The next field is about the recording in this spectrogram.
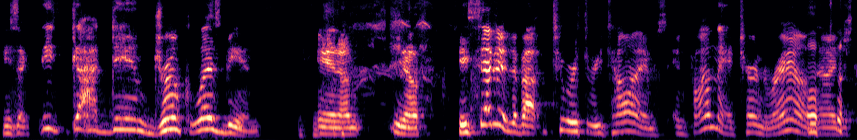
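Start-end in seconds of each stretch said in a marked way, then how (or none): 0.4-2.6 drawn-out mock holler of an old fisherman, slow; slow, hammed-up grumbling yell; imitating an old Kentucky angler yelling slowly; mock yelling old guy. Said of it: "I just keep hearing him yelling".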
